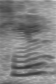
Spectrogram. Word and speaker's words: Gil: What is Gil? What is that origin from? It's actually pronounced heel, but it's okay. Heel, like the dog, heel.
